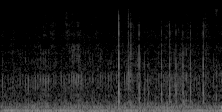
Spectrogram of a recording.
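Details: Foster kitten being cuddled, purring in a quiet low continuous rumble, with soft rustling and a brief click midway and a sudden bump at the very end.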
